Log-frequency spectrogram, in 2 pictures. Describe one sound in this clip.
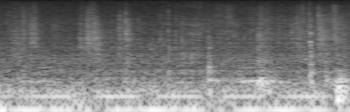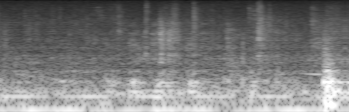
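A man reads aloud calmly close to a microphone.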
